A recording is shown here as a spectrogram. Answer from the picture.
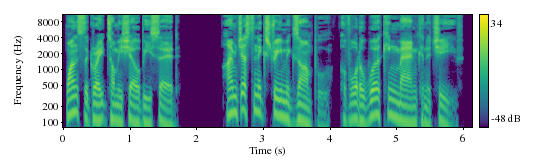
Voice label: voicemail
